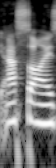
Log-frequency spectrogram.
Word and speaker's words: Assize: an event called the Assize of Ale. And Assize is spelled A-S-S, don't get too excited, I-Z-E. Sort of like, think about it like arse size of ale.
